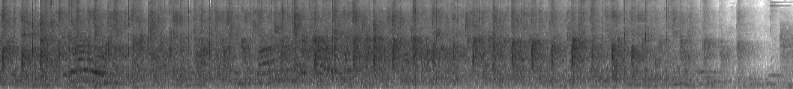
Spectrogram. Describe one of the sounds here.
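People clap and applaud in an echoing room, and the applause fades.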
